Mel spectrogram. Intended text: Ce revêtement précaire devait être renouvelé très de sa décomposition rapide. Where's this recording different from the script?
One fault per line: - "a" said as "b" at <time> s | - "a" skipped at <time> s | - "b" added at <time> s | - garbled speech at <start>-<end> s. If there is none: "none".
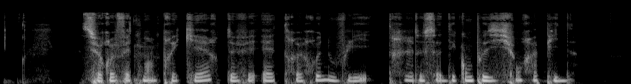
none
